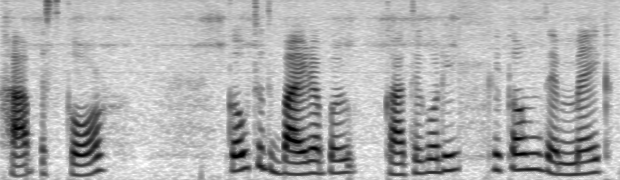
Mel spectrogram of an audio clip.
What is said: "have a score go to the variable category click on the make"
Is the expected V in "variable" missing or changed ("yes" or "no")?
yes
